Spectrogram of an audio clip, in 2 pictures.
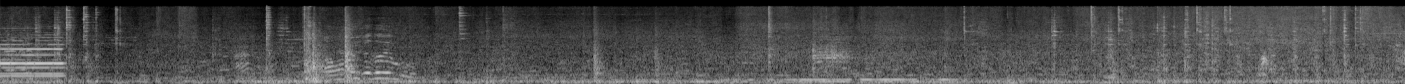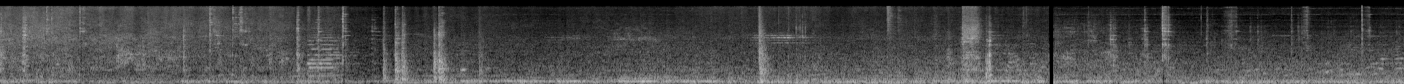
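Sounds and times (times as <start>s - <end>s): food sizzling in a pan: 6.9s - 17.5s
ladle scraping an iron pan: 23.6s - 27.8s.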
